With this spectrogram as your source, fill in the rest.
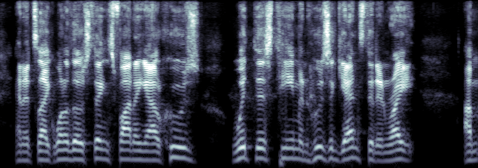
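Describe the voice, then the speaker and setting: With a plain, everyday voice, a man talks at a medium pitch and with fairly even intonation in a very clean recording with a silent background. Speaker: sports podcast co-host. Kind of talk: casual chat.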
